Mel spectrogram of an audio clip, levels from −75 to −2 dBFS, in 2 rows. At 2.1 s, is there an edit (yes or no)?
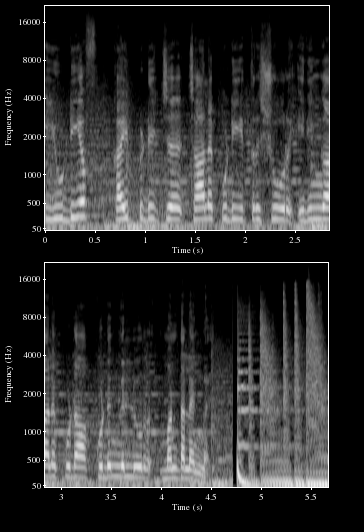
no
